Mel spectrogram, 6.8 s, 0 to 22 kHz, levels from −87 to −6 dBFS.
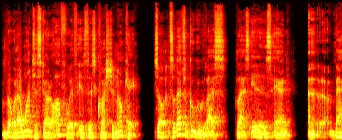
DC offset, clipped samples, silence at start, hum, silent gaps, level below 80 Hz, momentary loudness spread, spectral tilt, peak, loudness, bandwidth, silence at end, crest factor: under 0.1%; under 0.1%; 0.05 s; none; 2.94-3.07 s, 4.61-4.69 s, 6.00-6.13 s; -46 dBFS; 6 LU; -4.5 dB/octave; -4 dBFS; -20 LUFS; over 20 kHz; 0 s; 16 dB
